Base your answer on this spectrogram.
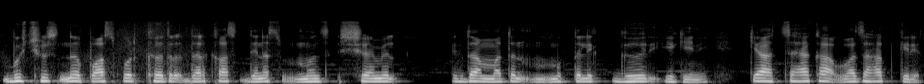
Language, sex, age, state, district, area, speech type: Kashmiri, male, 18-30, Jammu and Kashmir, Ganderbal, rural, read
